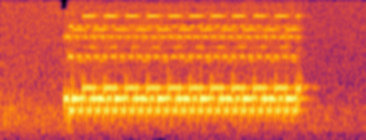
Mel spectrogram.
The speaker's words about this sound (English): Please ignore the ringing.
